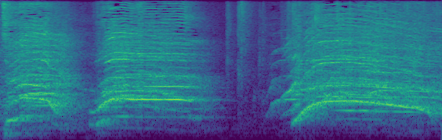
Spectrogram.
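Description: Crowd cheering and shouting in loud surges, with long drawn-out yells. It drops away briefly a little past halfway, then swells up again, greeting the judges' verdict.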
